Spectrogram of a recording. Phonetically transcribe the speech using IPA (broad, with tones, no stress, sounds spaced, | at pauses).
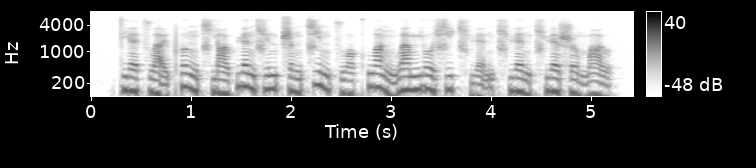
t̪ j ɛ˨˦ t͡s w a̰˨˩ ɪ̯ pʰ ɤ˥˨ ŋ t͡ɕʰ j ɑ˨˦ ʊ̯ p ɥ ɛ˥˨ n ɕ y˦ n ʈ͡ʂ ə˨˦ n t͡ɕ i˥˨ n t͡s w ɔ˨˦ kʰ w ɑ˥˨ ŋ n̪ w ä˦ m j o˥˨ ʊ̯ ɕ i˥˨ t͡ɕʰ ɥ ɛ̰˨˩ n t͡ɕʰ ɥ ɛ˥˨ n t͡ɕʰ ɥ ɛ˥˨ ʂ ɤ˥˨ m ɑ˥˨ ʊ̯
